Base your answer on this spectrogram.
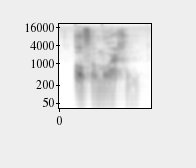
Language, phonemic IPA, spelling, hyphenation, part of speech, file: Dutch, /ˈoː.vərˌmɔr.ɣə(n)/, overmorgen, over‧mor‧gen, adverb, Nl-overmorgen.ogg
- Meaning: overmorrow, the day after tomorrow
